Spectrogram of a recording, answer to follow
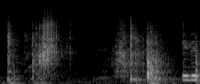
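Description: Plastic supplement bottles being handled in a cardboard shipping box: rustling and scraping, then a lull, then more clatter ending in a sharp knock about one and a half seconds in.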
